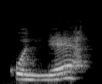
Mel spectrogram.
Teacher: quando eu digo colher tem esse som da última sílaba mais aberta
